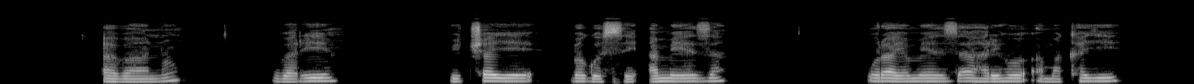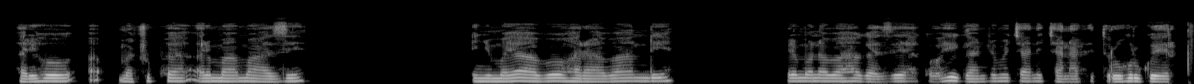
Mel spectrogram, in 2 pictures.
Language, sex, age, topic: Kinyarwanda, male, 25-35, health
